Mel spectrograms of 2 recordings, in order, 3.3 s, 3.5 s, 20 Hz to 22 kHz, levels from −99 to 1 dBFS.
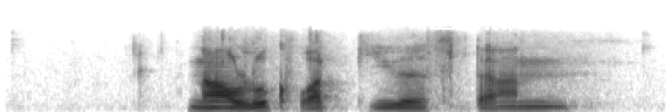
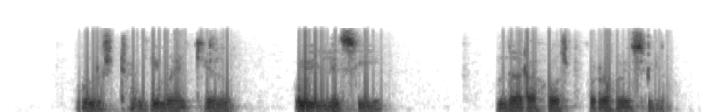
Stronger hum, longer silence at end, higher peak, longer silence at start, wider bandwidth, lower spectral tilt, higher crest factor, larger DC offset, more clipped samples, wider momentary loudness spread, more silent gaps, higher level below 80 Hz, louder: neither; first, 0.5 s vs 0.15 s; first, 0 dBFS vs -4 dBFS; first, 0.95 s vs 0.4 s; second, 7.2 kHz vs 8 kHz; first, -7 dB/octave vs -5 dB/octave; about the same, 22 dB vs 20 dB; neither; neither; first, 15 LU vs 10 LU; neither; second, -68 dBFS vs -44 dBFS; about the same, -22 LUFS vs -23 LUFS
